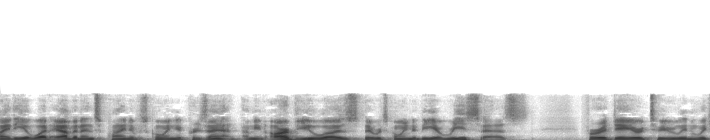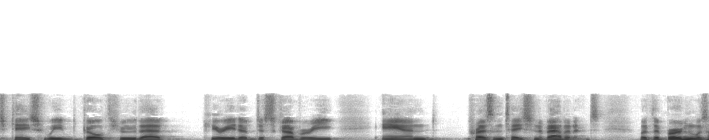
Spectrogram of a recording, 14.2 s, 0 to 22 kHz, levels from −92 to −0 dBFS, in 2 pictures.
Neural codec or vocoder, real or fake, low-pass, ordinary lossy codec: codec, 16 kHz, 1 kbps, FunCodec, trained on LibriTTS, 50 frames a second; fake; 7.2 kHz; MP3, 48 kbps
